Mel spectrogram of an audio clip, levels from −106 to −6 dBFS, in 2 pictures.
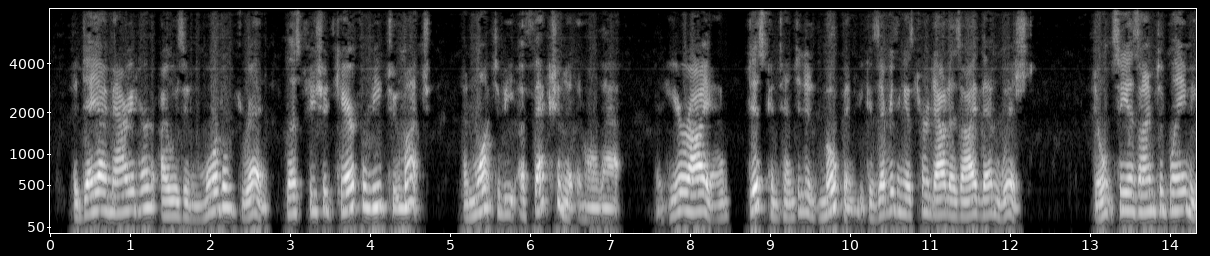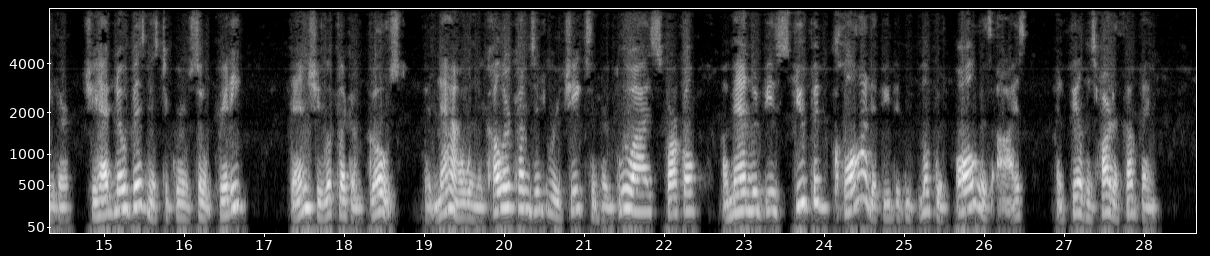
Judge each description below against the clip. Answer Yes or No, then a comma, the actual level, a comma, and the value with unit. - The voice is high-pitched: Yes, high, 200 Hz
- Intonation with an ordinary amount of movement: No, wide, 6.0 semitones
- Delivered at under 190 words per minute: No, fast, 205 wpm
